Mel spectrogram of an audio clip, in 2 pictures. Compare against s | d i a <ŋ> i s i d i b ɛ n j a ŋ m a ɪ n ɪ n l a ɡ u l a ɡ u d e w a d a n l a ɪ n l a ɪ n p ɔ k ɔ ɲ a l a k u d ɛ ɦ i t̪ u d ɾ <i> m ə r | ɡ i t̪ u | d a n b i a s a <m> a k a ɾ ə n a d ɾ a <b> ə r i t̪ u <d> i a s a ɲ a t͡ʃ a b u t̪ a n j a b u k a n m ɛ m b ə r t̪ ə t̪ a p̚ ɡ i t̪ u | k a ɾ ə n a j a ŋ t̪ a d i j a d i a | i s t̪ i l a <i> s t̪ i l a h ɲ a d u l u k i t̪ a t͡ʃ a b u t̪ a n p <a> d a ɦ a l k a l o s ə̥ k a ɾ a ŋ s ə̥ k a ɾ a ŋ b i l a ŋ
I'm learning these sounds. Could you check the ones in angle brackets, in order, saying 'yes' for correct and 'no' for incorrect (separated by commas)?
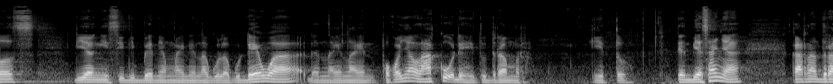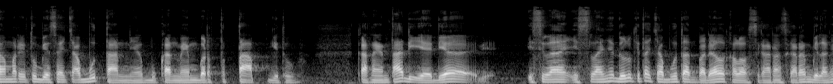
yes, no, no, no, no, yes, yes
